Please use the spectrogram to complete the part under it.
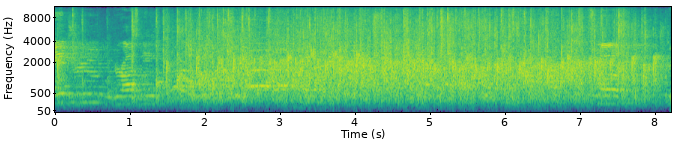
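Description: A banquet crowd at a wrestling team dinner breaks into loud, continuous applause, dense clapping holding steady for several seconds, with a few voices heard over it at the start and toward the end.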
